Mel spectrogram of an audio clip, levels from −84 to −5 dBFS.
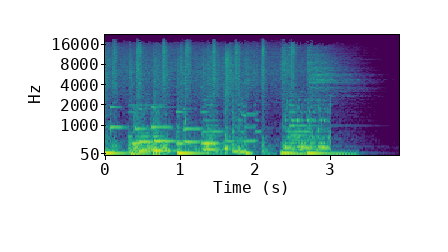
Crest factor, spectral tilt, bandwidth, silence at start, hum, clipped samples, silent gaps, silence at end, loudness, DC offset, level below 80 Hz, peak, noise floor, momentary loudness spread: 16 dB; -5.5 dB/octave; 19 kHz; 0 s; none; under 0.1%; none; 0.6 s; -18 LUFS; under 0.1%; -22 dBFS; -2 dBFS; -59 dBFS; 9 LU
